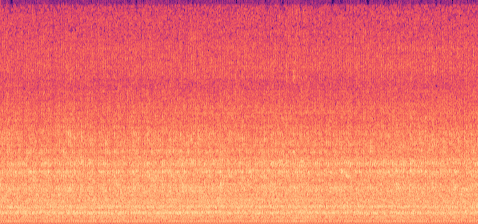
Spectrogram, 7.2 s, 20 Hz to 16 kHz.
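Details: 1970s Bobcat 610 skid steer, near-cold start: old loader engine ticks over at a steady, even idle with no knocking or hunting; runs good.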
